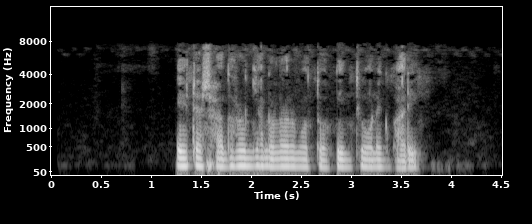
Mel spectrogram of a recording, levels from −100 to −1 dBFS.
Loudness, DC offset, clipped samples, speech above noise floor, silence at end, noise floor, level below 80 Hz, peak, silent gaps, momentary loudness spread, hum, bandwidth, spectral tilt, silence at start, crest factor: -21 LUFS; under 0.1%; under 0.1%; 57 dB; 0.85 s; -76 dBFS; -54 dBFS; -4 dBFS; none; 5 LU; none; 7.8 kHz; -6.5 dB/octave; 1.25 s; 18 dB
